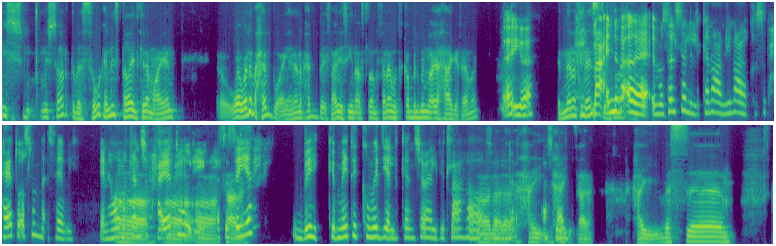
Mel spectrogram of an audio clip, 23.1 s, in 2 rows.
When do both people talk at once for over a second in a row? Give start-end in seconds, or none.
13.3-15.3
